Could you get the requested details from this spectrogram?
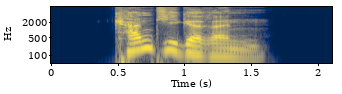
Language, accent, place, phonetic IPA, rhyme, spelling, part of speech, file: German, Germany, Berlin, [ˈkantɪɡəʁən], -antɪɡəʁən, kantigeren, adjective, De-kantigeren.ogg
- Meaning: inflection of kantig: 1. strong genitive masculine/neuter singular comparative degree 2. weak/mixed genitive/dative all-gender singular comparative degree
